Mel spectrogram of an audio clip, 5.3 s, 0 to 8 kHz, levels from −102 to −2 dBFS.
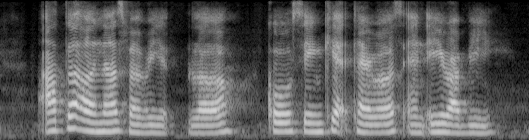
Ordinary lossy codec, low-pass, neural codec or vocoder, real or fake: none; none; codec, 16 kHz, 4 kbps, FreqCodec, smaller model; fake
